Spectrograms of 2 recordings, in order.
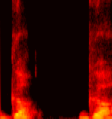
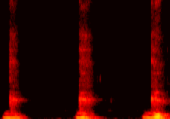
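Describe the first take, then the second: First: "g" with an added uh; wrong guh. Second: "g" short, from the back of the throat; clipped g. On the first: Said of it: "It's not". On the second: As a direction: keep "g" in the throat, no vowel. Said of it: "never really leave the back of your throat". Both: Shown as a demonstration.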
